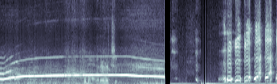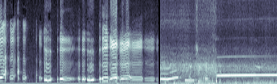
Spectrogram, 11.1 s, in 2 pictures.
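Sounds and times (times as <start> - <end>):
siren: 0.0 - 3.3, 8.8 - 11.0.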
